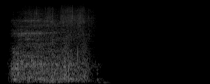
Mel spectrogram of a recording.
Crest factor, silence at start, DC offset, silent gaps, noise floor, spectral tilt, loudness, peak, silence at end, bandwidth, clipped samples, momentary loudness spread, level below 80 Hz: 22 dB; 0.05 s; under 0.1%; none; under -90 dBFS; -2 dB/octave; -41 LUFS; -24 dBFS; 1.05 s; over 20 kHz; under 0.1%; 9 LU; -76 dBFS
